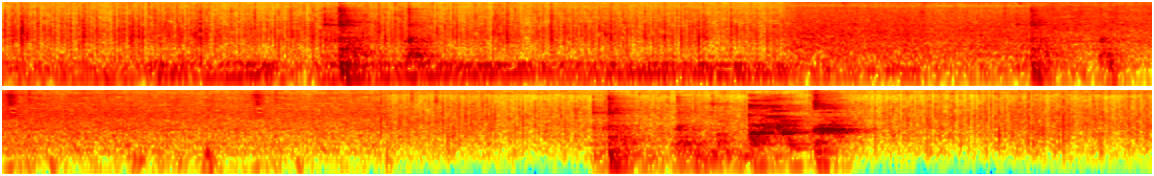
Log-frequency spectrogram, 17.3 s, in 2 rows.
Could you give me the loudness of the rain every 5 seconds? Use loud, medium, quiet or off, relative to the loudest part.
loud, loud, medium, medium.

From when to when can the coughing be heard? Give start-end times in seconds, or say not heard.
2.4-3.2, 7.6-8.4, 13.1-14.9.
